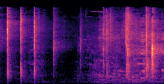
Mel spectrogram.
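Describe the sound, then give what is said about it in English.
Audience applause at a speech club meeting: four sharp separate claps, then a pause, then broader, scattered clapping that builds and grows louder toward the end, with some faint voices. “Big round applause to Steffi”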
